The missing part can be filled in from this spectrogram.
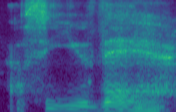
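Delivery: creepy voice, very low and very quiet. Telling a co-host he'll see him at Heroes Con, creepy put-on voice. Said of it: "I'll use that voice".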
